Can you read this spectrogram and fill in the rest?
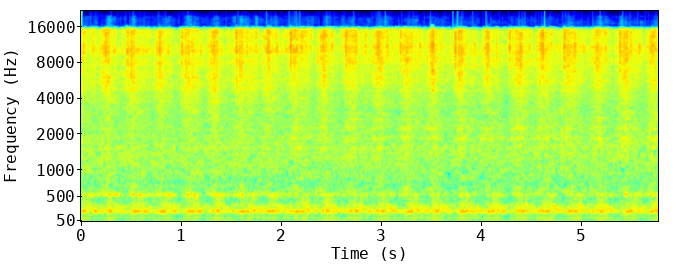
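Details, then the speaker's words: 2005 Suzuki GSX-R600 after the clutch cable adjustment was corrected, started and put in gear to test the clutch: a steady, even engine note with a smooth mid-pitched hum and no knocks or rattles; it runs normally. "So I'm gonna grab the key, I'm gonna start it up, put it in gear, and then I'm gonna use the clutch to make sure that it's not hanging up or anything, and hopefully we'll be in good shape."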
